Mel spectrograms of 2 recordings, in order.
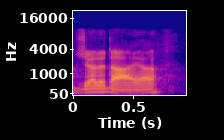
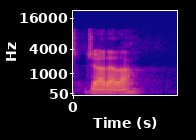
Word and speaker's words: Jedidah: Now, it's not Jedidiah. It's a woman. It's Jedidah, I think, is how you say it.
